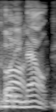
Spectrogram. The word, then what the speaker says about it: Mauch: kid up there, Cody Mauch. Mauch, yeah. I think it's Malk. I had a North Dakota State Bison fan reach out to me and said I was pronouncing it wrong.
